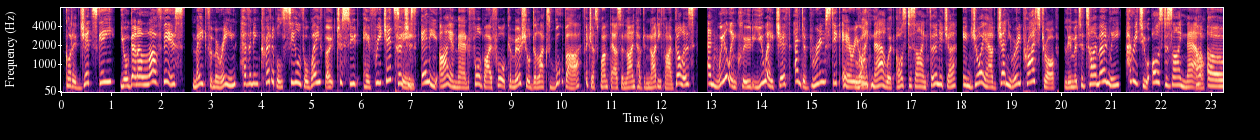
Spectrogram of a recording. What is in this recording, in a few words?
Hard Sell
